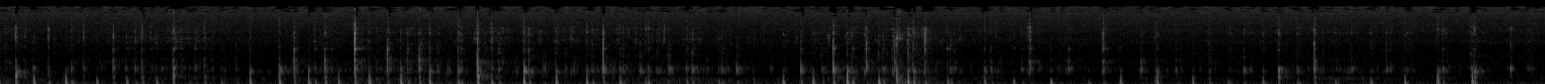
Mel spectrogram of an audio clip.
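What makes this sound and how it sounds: A small, empty, hollow clear plastic (acrylic) rectangular box is held in the hands and tapped with the fingertips. A rapid, uneven stream of soft, hollow knocks continues throughout, each a dull low thud with a faint boxy ring that dies away almost at once.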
